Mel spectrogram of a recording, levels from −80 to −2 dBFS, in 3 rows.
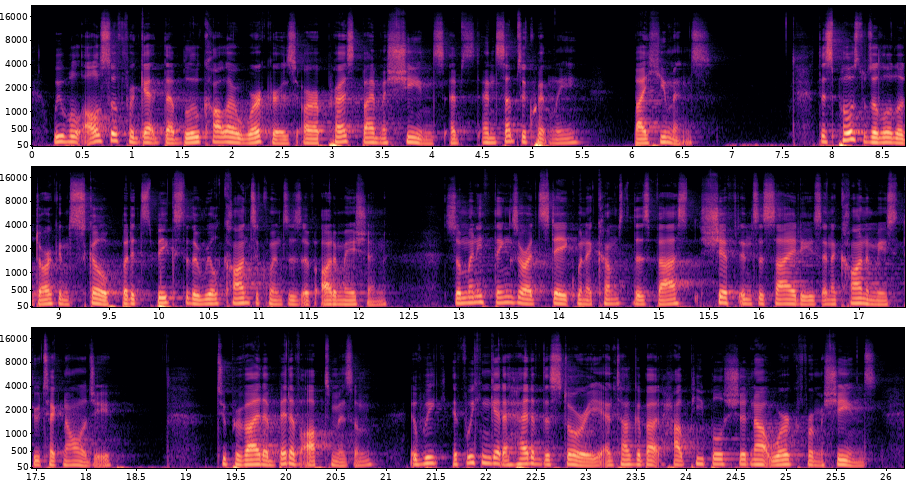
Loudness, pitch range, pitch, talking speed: -20 LUFS, 115-145 Hz, 130 Hz, 180 wpm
